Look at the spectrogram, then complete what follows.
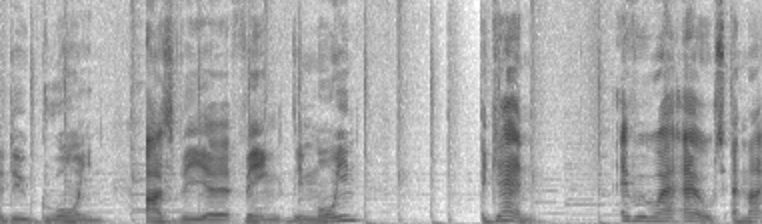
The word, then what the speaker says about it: Des Moines: pittsburgh do so that's obviously right the uh des moines des moines i pronounced it wrong in a video before but people told me to do groin as the thing des moines again everywhere else and that is a halloween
